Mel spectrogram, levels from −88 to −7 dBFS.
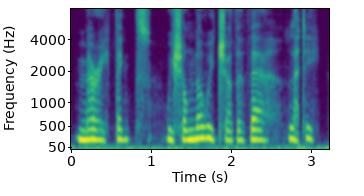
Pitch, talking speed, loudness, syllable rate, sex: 210 Hz, 165 wpm, -15 LUFS, 5.0 syllables/s, female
